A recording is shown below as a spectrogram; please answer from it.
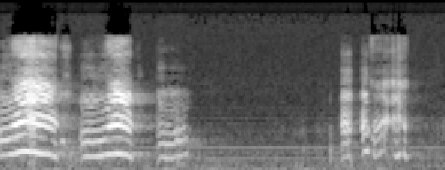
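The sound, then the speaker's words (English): A newborn baby cries in loud, wavering wails, two long cries followed by a shorter one, then a pause and a few softer, briefer sobs. “A newborn baby's cry?”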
